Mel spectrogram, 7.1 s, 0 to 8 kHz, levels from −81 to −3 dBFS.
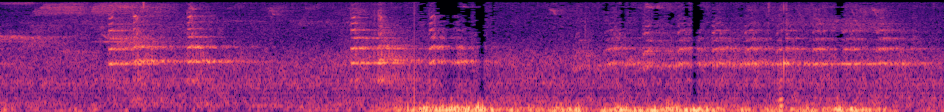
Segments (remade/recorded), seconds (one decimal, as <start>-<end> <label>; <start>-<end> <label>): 0.0-0.9 recorded; 0.9-1.6 remade; 1.6-5.0 recorded; 5.0-6.2 remade; 6.2-7.1 recorded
